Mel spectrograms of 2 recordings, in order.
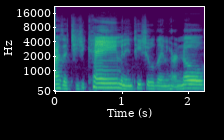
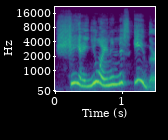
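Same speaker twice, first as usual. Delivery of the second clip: play-acted chipmunk shriek, very high, swooping; 12 semitones higher, 4 dB louder than usual. Retelling how he yelled at someone's mama, imitating Martell screaming like a chipmunk. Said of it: "still screaming to the top of his lungs, sounding like a motherfucking chipmunk".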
